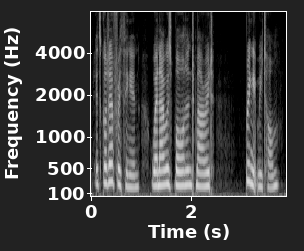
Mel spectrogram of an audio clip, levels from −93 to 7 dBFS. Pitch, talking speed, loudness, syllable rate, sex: 225 Hz, 200 wpm, -16 LUFS, 6.3 syllables/s, female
